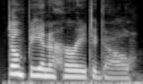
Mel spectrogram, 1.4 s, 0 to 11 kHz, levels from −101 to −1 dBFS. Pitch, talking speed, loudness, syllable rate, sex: 210 Hz, 295 wpm, -17 LUFS, 6.4 syllables/s, female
